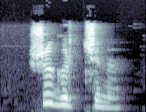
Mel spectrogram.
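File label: "шыгыртчыны", Komi, female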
